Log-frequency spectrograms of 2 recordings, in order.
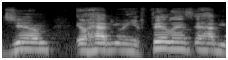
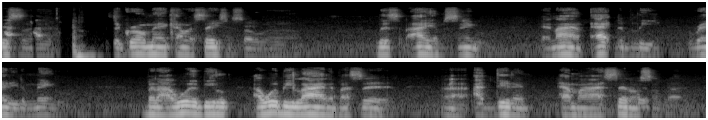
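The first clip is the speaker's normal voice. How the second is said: very deep, low put-on grown-man voice; 8 semitones lower than usual. Answering whether he is single, letting his voice get deeper. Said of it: "I'm gonna let my voice get a little deeper now".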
